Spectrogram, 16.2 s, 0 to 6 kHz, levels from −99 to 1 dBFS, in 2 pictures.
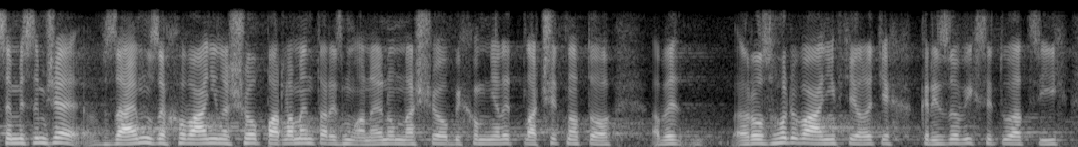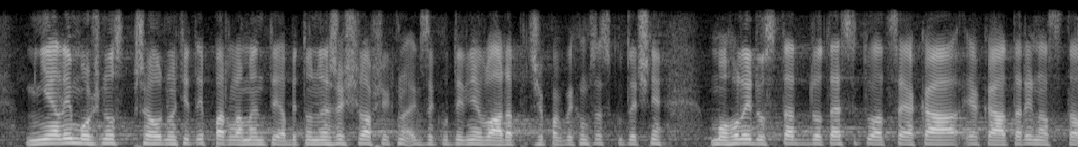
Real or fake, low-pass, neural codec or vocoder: real; 5.4 kHz; none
